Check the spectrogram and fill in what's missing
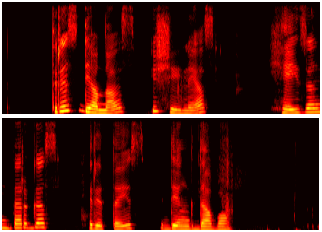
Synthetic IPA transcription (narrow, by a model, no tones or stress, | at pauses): t̪ʲɾʲɪsd̪ʲiɛnɐs | ɪʃʲɛɪlʲeːs | xʲɛɪzʲɛnʲbʲɛɾɡɐs | ɾʲɪt̪ɐɪs | d̪ʲɪŋɡd̪ɐʋoː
